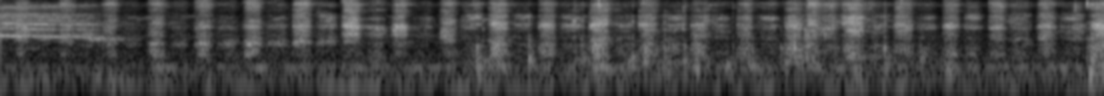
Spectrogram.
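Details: Rottweiler puppy panting during play, fast breathy pants repeated about four times a second, steady and loud, with a woman's laughter at the start.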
